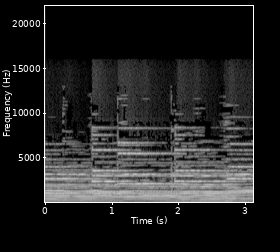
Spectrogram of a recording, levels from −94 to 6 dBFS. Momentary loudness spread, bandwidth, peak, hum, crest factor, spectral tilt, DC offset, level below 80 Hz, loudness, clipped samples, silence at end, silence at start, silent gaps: 3 LU; 16 kHz; -4 dBFS; none; 14 dB; -1 dB/octave; under 0.1%; -56 dBFS; -17 LUFS; under 0.1%; 0 s; 0 s; none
